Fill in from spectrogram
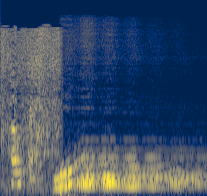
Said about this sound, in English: I hold the mic down, like, near the frying pan with the eggs in? No, the way, they're not going to make that much noise the way I do it. Okay. Let's pretend this kimchi frying noise is the fried egg.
